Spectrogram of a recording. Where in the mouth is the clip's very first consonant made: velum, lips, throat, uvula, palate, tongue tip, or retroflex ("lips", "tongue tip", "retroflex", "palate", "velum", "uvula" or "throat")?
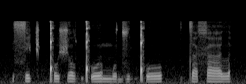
tongue tip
